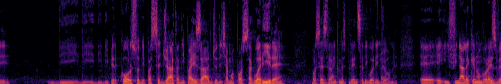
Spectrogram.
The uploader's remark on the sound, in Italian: In diretta da Libri Come.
